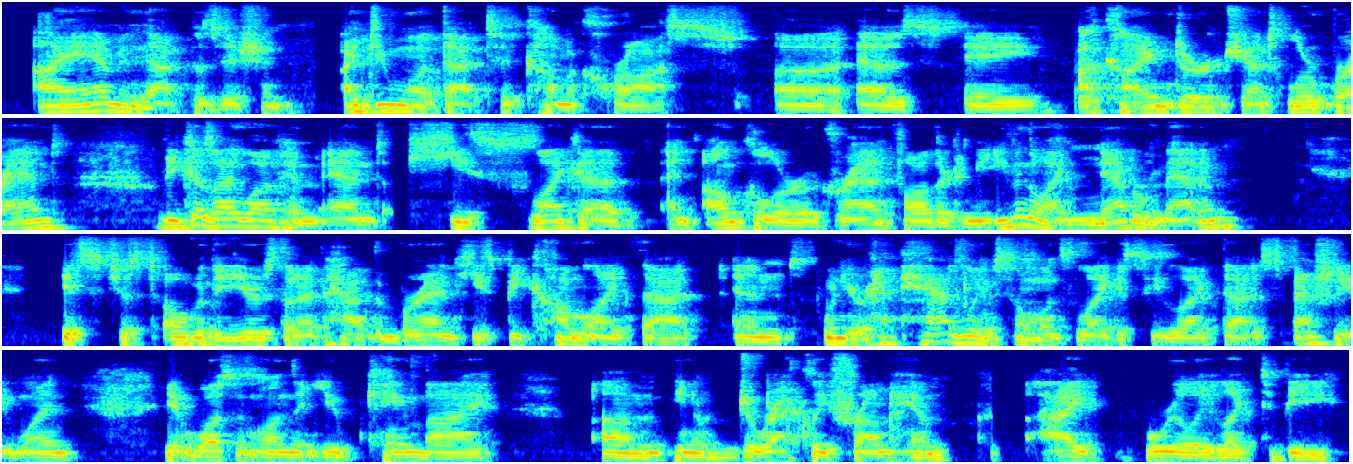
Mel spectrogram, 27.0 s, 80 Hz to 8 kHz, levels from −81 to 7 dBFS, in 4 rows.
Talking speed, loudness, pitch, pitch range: 180 wpm, -26 LUFS, 105 Hz, 85-125 Hz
